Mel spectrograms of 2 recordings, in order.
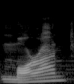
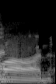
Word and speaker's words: Moran: Ernesto Moron? Is it Ernesto Moron, or am I saying his name wrong? I think it's Moran? Moran. I think it's Moran. Moran. He said Moran.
